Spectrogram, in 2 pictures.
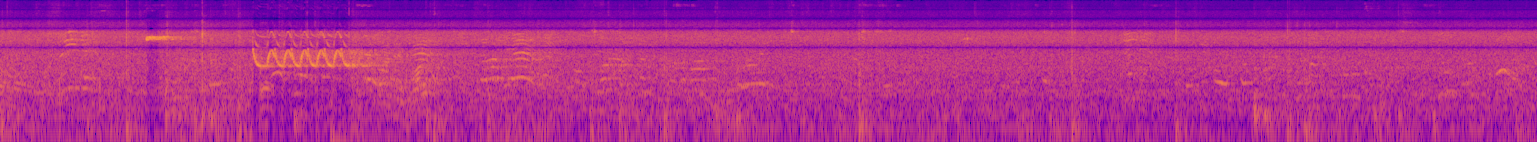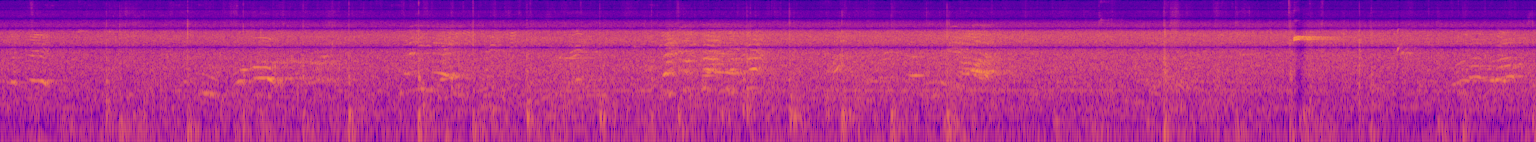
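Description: Indoor basketball game ambience: steady hall and crowd noise with scattered voices and the ball bouncing on the court. About three seconds in, a short trilling referee's whistle, the loudest sound.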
